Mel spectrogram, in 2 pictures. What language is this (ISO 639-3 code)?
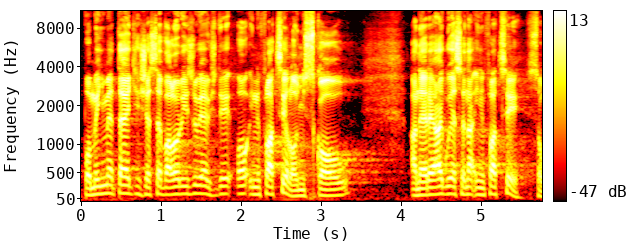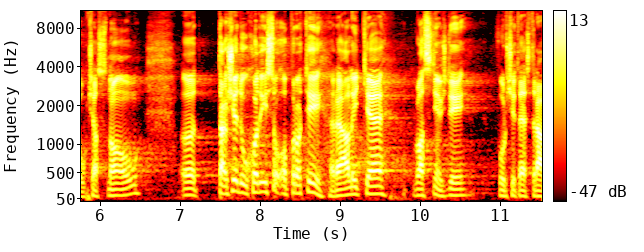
ces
